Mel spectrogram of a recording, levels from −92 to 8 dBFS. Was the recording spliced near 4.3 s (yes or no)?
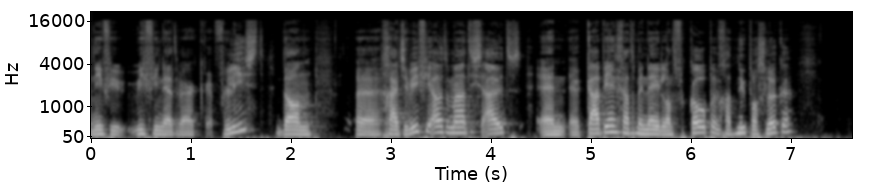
yes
